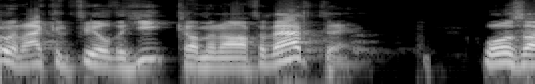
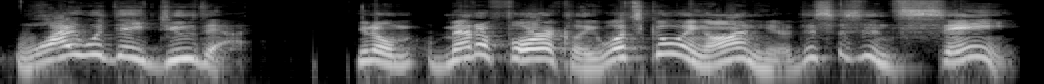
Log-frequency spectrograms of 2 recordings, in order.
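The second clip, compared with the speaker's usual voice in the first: higher-pitched mock disbelief; incredulous questioning; 7 semitones higher than usual. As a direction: question it as utter madness. Retold brain reacting in disbelief.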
